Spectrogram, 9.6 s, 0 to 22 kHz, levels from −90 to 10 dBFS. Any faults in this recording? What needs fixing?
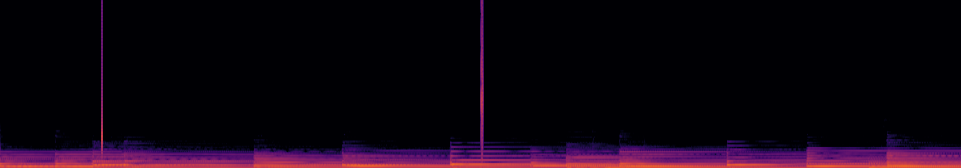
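Sharp snaps at 1.01 s and 4.81 s are an electrical switching spike, likely a nearby switch or motor arcing into the line. Each appears as a vertical spike on the waveform and a broadband stripe on the spectrogram. Use shielded, balanced cabling away from switched loads.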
